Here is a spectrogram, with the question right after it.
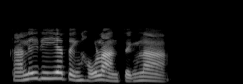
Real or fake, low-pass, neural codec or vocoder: real; 5.4 kHz; none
